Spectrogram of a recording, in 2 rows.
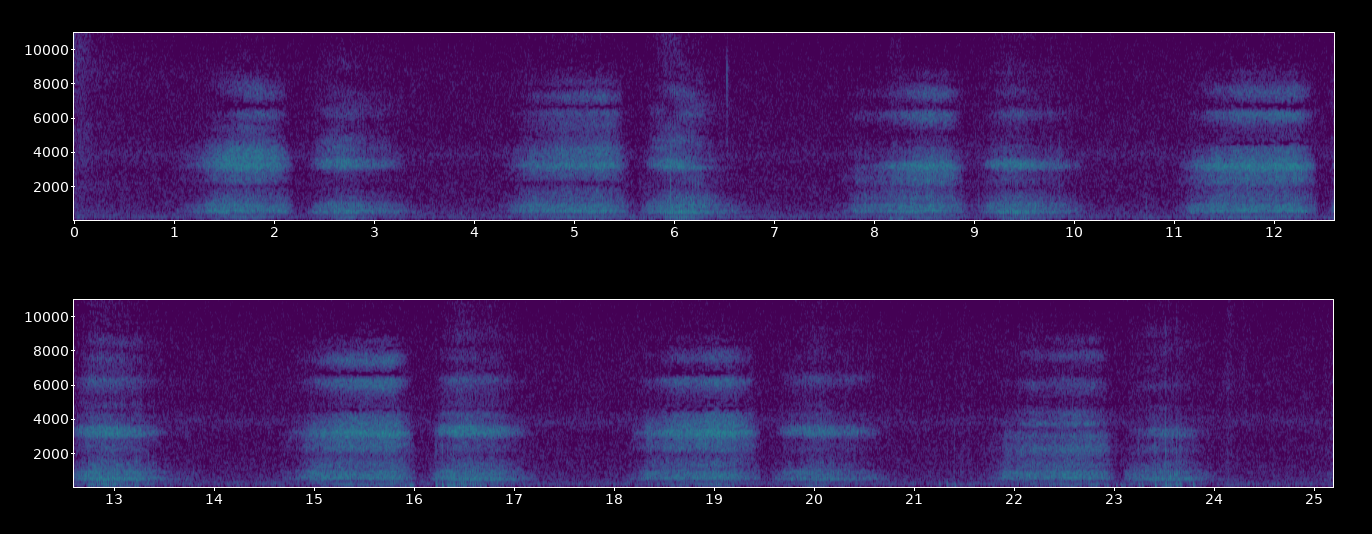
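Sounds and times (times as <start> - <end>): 
snoring: 1.1 - 3.3, 4.3 - 6.5, 7.7 - 10.1, 11.1 - 13.5, 14.7 - 17.1, 18.2 - 20.7, 21.8 - 24.0.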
